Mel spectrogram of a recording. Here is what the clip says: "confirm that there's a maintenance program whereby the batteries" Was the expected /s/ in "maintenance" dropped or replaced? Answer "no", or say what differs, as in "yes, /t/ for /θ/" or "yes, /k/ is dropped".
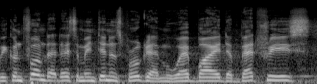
no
